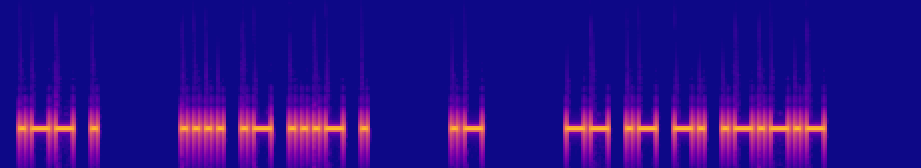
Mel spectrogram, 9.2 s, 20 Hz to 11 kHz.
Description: Morse code, heard as a keyed tone, about 21 wpm, 700 Hz. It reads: WE HAVE A MAN.
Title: 2x Word-Spacing - Sentences from Top 300 Words - 20wpm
